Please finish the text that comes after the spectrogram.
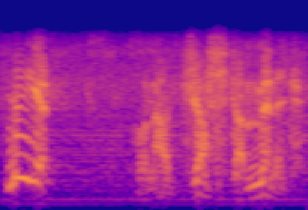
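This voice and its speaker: An actor playing an evasive, indignant suspect in an old radio drama, protesting defensively. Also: male voice, normal speed, dull audio, lightly acted. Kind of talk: mid-century American radio drama acting. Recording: band-limited old radio recording, faint noise.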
